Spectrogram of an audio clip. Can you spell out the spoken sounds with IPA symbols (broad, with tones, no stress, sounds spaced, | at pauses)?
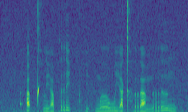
ʔ a˦˥ p̚ kʰ l i˩˦ a̯ p r i˥˩ ʔ pʰ i˨˩ t̚ m ɤː˦˥ w i˧ a̯ kʰ r a˨˩ m r ɯ˥˩ ŋ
